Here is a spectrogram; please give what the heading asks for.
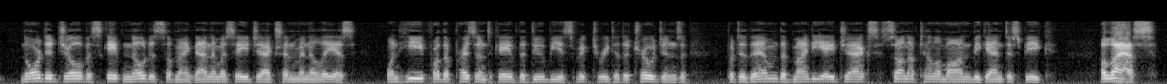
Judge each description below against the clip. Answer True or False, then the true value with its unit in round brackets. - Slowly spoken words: False (180 wpm)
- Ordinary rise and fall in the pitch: False (2.0 semitones)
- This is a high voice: False (120 Hz)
